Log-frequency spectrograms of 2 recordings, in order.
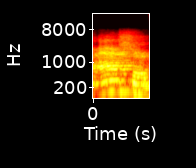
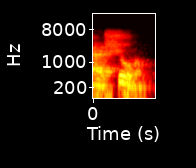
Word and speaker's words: Asher: all right sure that's sure not asher but actually that's how you pronounce it as sure now as sure asher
